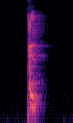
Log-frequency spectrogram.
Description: my hiccups wont stop today.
